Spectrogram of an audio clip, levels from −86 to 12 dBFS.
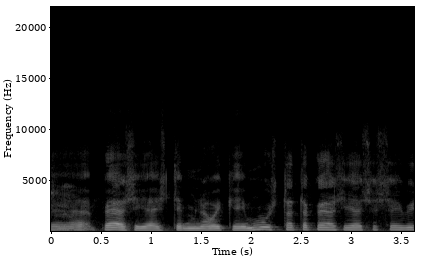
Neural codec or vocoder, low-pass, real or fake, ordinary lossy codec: none; none; real; none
